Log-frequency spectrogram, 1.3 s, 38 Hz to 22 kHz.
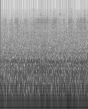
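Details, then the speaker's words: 2002 Citroen Berlingo HDi diesel cruising near 50 mph at about 1400 rpm, after fixing rear tailgate rattle with a small piece of metal: smooth low drone, no buzz or rattle from rear. "there is not a hint of it so and it was every single time yeah that that little small bit of metal has made all the difference"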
